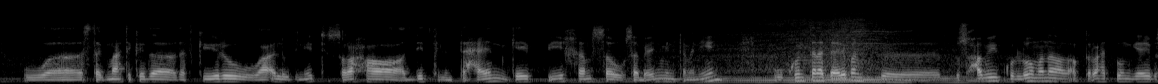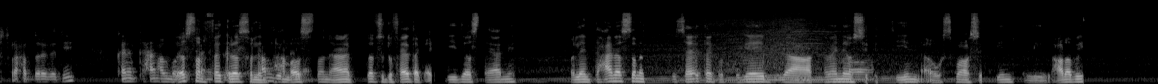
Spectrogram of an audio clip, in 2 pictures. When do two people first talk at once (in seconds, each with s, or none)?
13.2 s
